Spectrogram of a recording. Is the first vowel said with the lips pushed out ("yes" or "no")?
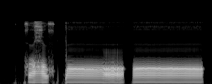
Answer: yes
